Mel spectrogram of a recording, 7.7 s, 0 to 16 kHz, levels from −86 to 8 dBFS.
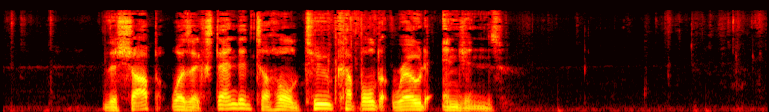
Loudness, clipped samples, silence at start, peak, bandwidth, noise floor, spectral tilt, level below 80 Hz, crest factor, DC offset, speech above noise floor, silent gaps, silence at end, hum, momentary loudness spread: -16 LUFS; under 0.1%; 1.05 s; 0 dBFS; 11.5 kHz; -64 dBFS; -3.5 dB/octave; -40 dBFS; 18 dB; under 0.1%; 47 dB; none; 2.65 s; none; 9 LU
